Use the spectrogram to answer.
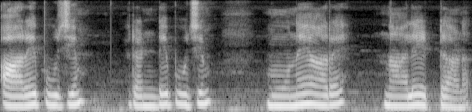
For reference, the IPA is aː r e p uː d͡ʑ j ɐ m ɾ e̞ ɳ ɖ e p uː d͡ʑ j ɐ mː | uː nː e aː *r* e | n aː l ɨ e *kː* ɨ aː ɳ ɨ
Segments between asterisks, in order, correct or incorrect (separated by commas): correct, incorrect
